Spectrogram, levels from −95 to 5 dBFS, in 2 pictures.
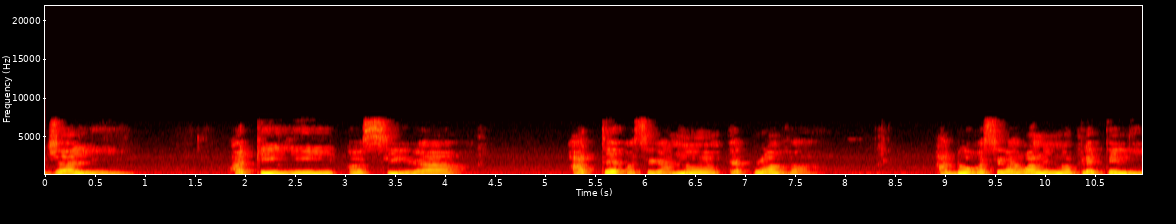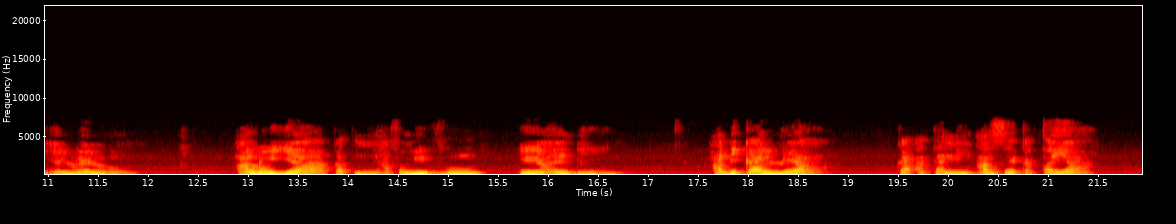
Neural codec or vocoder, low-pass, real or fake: none; 7.2 kHz; real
